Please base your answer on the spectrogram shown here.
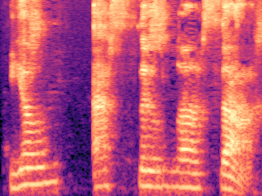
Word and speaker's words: الثلاثاء: Try it one syllable at a time. Yom Thu La La Tha. Tha. يوم الثلاثاء. Yom Athalatha.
